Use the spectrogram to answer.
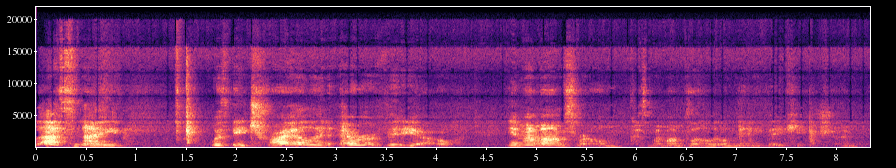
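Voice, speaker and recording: Amid audible room echo and noticeable background noise, a woman talks at a very slow pace with big swings in loudness. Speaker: vlogger. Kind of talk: casual vlog monologue. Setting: at home, in mom's bedroom.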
